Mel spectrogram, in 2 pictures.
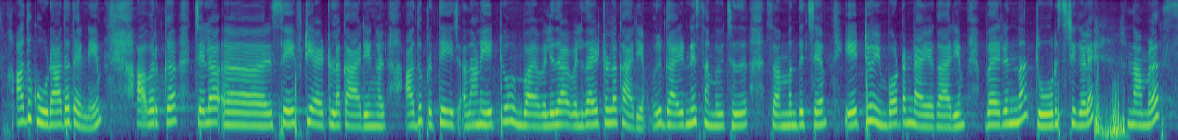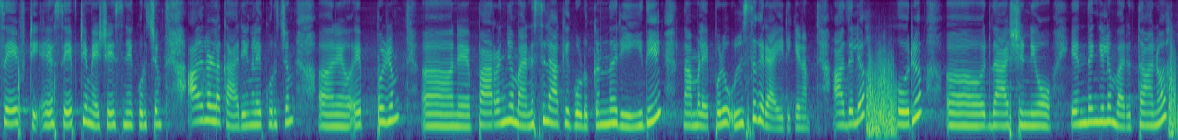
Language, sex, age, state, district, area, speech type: Malayalam, female, 30-45, Kerala, Thiruvananthapuram, rural, spontaneous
